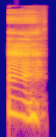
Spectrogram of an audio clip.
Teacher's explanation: To create the short E, the tongue drops just a little lower in the mouth than it did for the short I. Be careful, because even though it's lower than the short I, it isn't nearly as low as the short A.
